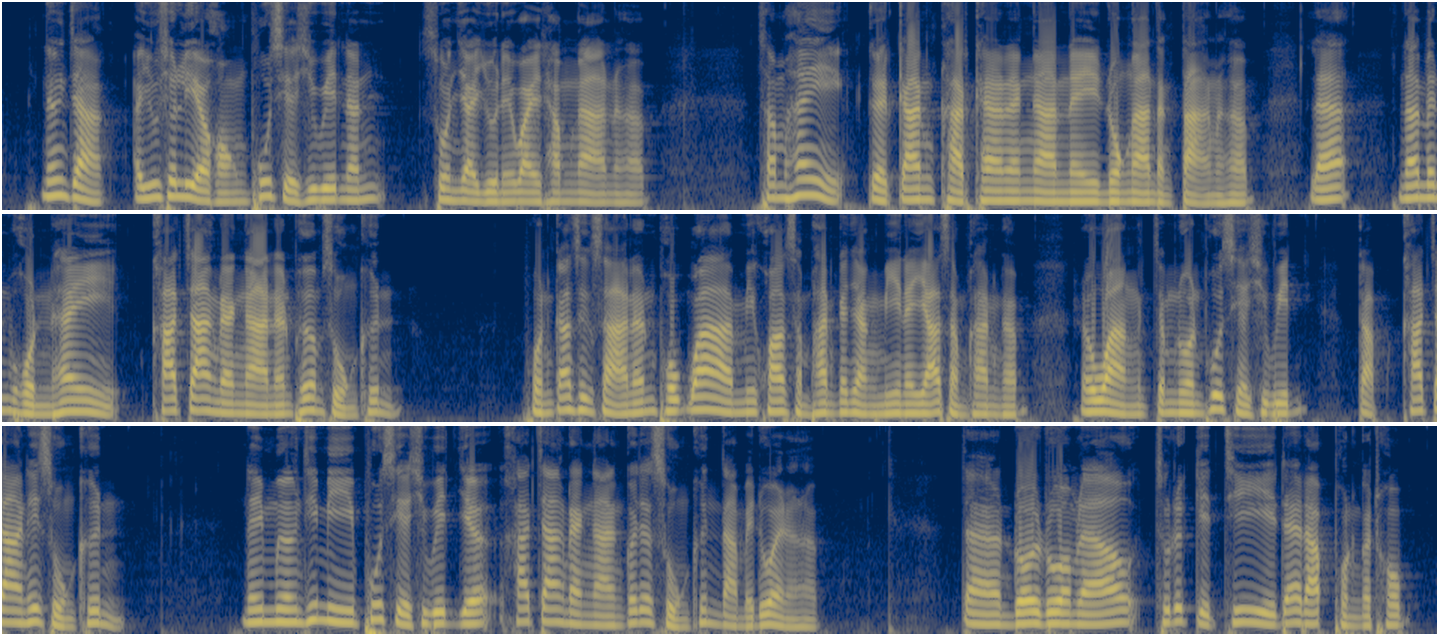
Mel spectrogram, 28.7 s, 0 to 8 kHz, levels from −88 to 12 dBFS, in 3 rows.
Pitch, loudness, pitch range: 150 Hz, -15 LUFS, 135-170 Hz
